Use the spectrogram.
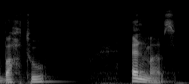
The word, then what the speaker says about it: Bartu Elmaz: Je précise juste que le G mouillé, donc le G avec accent grave, ne se prononce pas en turc. Il accentue la voyelle précédente, donc Bartu Elmaz.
